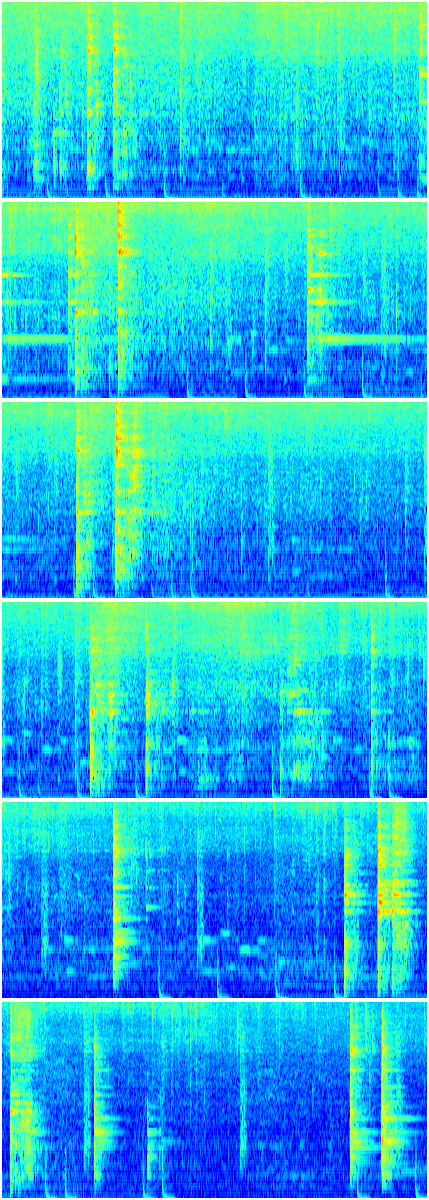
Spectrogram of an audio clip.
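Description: Chicken and chilies are stir-fried and tossed in a wok with sesame oil, heat off, giving soft sizzling under sharp intermittent clanks and scrapes of the utensil against the pan, close and fairly quiet.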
